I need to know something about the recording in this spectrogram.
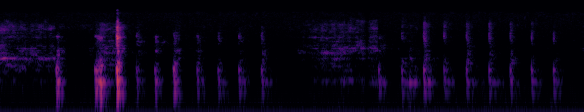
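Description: Faint, rapid ticking from a commercial stand mixer beating stiff cookie dough in a steel bowl, about ten ticks a second, in one run near the start and another near the end.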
